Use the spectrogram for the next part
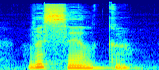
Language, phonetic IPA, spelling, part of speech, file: Ukrainian, [ʋeˈsɛɫkɐ], веселка, noun, Uk-веселка.ogg
- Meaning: rainbow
